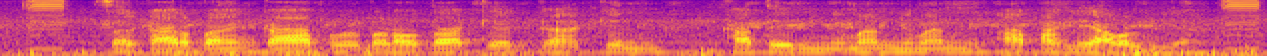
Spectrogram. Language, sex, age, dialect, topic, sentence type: Bhojpuri, male, 18-24, Northern, banking, statement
